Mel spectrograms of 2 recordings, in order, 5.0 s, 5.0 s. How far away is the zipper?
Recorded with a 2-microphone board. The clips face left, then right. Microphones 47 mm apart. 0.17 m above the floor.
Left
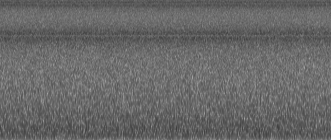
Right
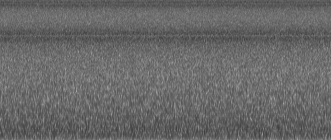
No zipper in this recording.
